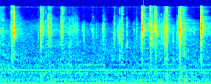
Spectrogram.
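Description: Computer keyboard typing: a handful of scattered keystrokes as code is entered.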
